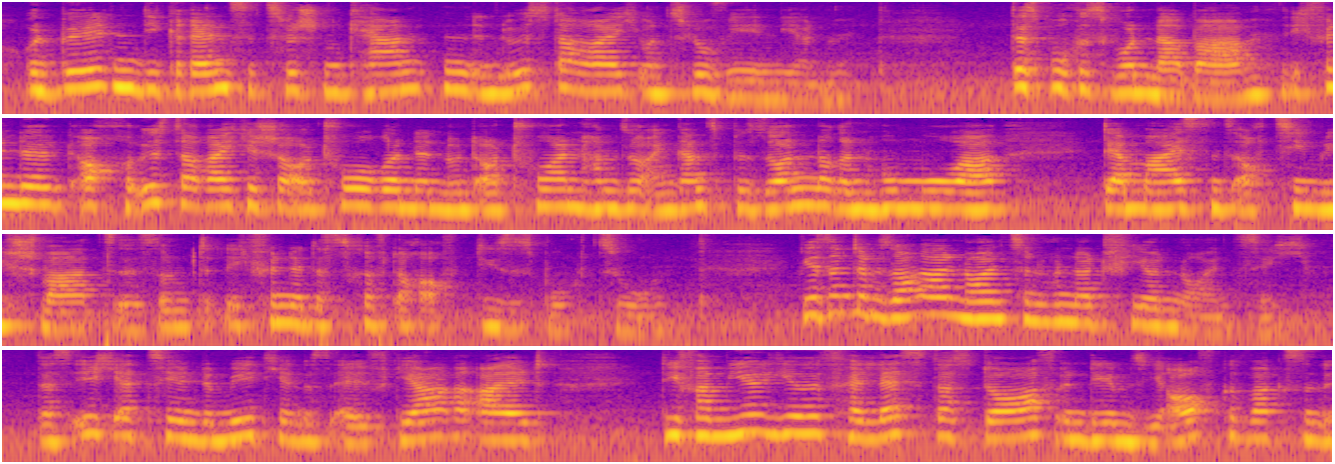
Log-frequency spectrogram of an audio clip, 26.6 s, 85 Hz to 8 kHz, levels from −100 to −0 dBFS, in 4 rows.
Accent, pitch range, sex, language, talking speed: German, 205-245 Hz, female, German, 145 wpm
